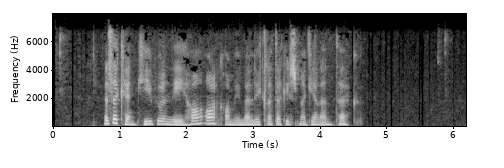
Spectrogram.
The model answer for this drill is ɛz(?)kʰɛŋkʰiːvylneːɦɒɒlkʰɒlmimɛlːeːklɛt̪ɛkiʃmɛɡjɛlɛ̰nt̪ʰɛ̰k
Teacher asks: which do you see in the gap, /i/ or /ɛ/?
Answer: ɛ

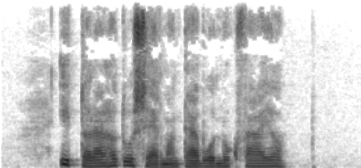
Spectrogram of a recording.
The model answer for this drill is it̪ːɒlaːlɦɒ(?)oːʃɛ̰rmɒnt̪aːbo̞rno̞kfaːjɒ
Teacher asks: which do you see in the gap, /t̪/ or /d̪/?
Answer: t̪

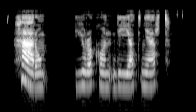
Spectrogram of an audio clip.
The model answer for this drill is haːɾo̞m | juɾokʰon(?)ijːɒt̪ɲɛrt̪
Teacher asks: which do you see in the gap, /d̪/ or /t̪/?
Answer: d̪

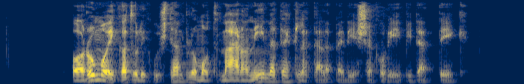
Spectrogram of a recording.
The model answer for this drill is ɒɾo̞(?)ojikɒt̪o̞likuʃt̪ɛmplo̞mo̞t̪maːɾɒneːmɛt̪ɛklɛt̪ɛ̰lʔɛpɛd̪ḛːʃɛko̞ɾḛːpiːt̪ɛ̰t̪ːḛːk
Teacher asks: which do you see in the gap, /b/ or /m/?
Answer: m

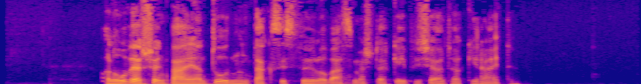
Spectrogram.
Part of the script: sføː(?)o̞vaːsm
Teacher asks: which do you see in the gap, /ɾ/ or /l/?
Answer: l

